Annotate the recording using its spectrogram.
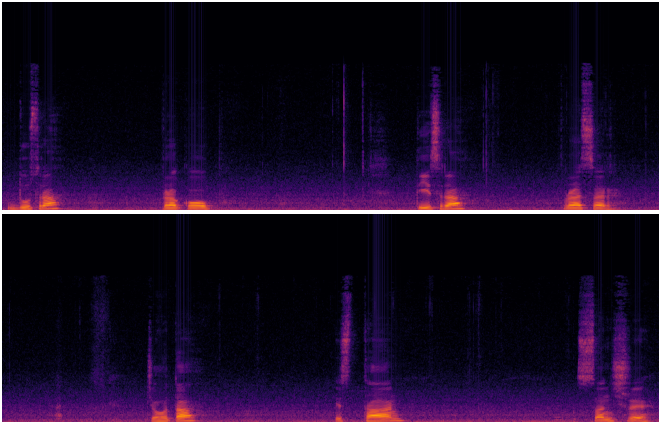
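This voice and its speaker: A man's voice: mid-range voice, extremely slow, pauses often, a little mellow, slight background noise. A young man teaching an Ayurveda lesson, explaining step by step as he writes, often checking in with "okay". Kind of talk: whiteboard lecture.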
